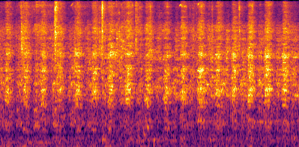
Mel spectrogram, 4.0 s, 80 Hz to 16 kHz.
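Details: American Bully puppies about two months old, after a second 5-in-1 vaccination, breathing in rhythmic airy pants roughly twice a second over a faint constant low drone.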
